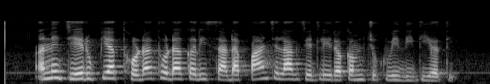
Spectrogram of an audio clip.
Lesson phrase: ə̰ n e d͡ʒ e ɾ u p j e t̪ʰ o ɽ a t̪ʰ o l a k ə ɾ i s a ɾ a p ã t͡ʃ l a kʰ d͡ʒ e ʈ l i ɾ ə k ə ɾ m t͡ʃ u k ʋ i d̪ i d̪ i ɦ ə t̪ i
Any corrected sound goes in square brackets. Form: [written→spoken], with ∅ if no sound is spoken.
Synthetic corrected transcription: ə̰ n e d͡ʒ e ɾ u p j [e→a] t̪ʰ o ɽ a t̪ʰ o [l→ɽ] a k ə ɾ i s a [ɾ→ɽ] a p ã t͡ʃ l a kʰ d͡ʒ e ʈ l i ɾ ə k ə [ɾ→∅] m t͡ʃ u k ʋ i d̪ i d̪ i ɦ ə t̪ i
